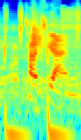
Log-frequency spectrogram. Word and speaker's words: Tatienne: Pronunciation of your name. Please tell me. Tatian. Tatianne.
